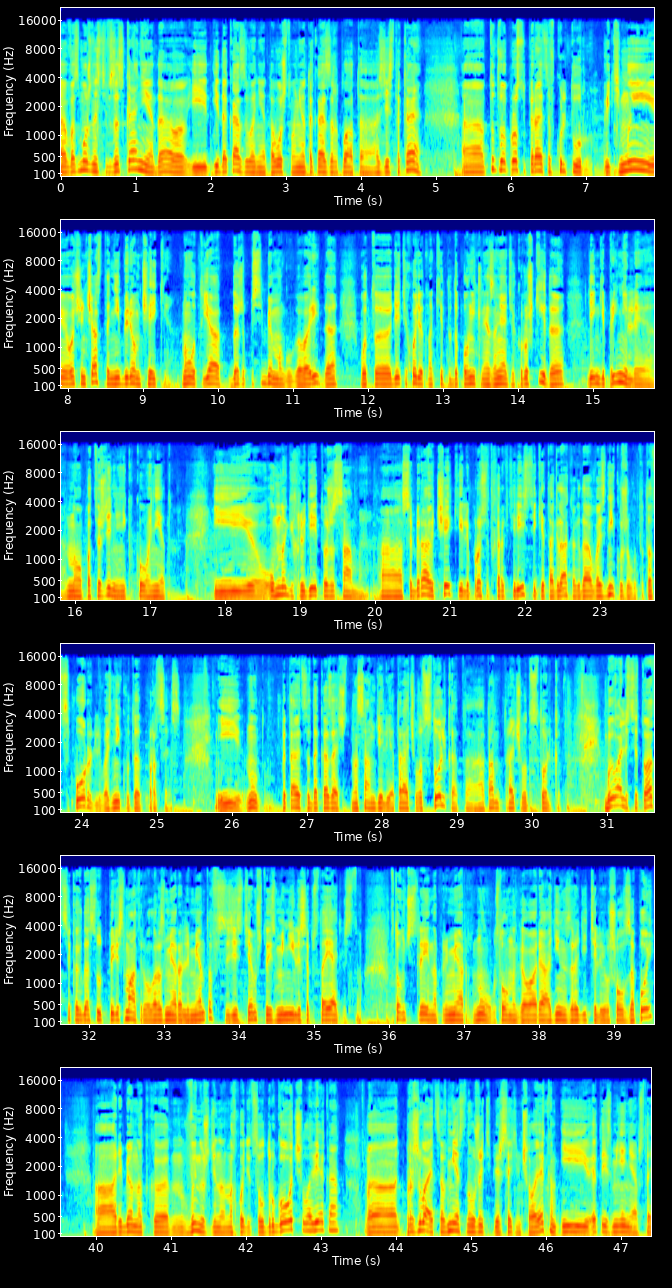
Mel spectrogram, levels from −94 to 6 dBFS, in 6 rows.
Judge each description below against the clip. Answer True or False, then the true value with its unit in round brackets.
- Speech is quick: True (175 wpm)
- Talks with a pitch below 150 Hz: True (135 Hz)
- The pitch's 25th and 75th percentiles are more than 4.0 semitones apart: False (3.0 semitones)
